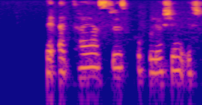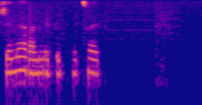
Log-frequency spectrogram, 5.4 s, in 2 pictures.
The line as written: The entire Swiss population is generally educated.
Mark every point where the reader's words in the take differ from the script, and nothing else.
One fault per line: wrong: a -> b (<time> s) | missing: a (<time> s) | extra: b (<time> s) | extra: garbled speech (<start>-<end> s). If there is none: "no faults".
no faults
